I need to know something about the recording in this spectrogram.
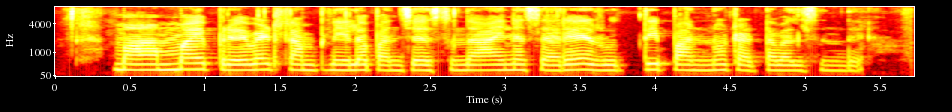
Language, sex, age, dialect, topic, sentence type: Telugu, female, 18-24, Utterandhra, banking, statement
